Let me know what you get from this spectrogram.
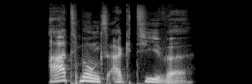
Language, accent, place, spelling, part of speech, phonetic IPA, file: German, Germany, Berlin, atmungsaktive, adjective, [ˈaːtmʊŋsʔakˌtiːvə], De-atmungsaktive.ogg
- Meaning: inflection of atmungsaktiv: 1. strong/mixed nominative/accusative feminine singular 2. strong nominative/accusative plural 3. weak nominative all-gender singular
